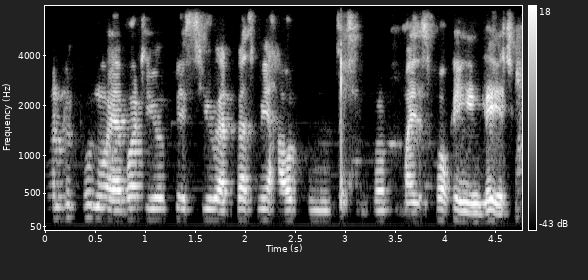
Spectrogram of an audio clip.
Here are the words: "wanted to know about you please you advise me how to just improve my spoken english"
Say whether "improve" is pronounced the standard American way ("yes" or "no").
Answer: no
